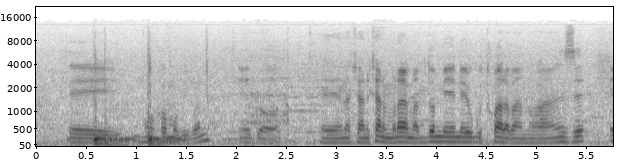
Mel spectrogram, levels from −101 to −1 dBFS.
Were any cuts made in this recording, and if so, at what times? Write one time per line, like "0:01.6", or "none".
0:02.5

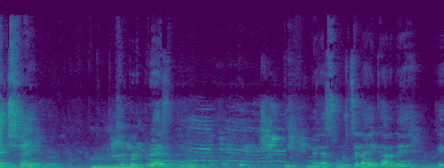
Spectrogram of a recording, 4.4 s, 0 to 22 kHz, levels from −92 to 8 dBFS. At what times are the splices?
0:02.9

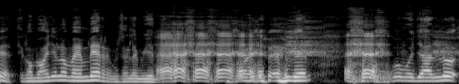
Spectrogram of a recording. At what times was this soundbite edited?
none

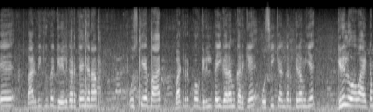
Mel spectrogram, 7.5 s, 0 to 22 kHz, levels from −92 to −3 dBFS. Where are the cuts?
none

